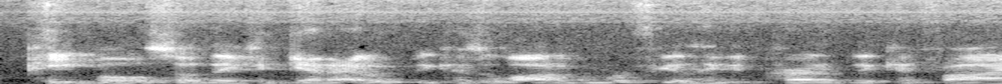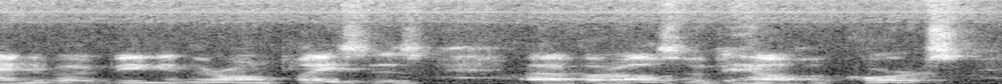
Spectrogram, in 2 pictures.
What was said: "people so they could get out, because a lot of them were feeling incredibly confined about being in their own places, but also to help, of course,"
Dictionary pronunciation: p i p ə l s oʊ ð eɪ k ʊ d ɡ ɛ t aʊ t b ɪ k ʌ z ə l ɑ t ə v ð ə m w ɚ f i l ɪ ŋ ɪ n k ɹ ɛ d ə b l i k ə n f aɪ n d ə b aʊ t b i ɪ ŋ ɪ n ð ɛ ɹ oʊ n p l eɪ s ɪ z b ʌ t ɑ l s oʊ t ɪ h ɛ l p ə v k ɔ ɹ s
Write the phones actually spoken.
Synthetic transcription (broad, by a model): p i p l s oʊ ð eɪ k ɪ d ɡ ɛ t aʊ t b ɪ k ʌ z ə l ɑ t ə v ð ə m w ɚ f i l ɪ ŋ ɪ n k ɹ ɛ d ə b l i k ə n f aɪ n d ə b aʊ t b i ɪ ŋ ɪ n ð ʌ ɹ oʊ n p l eɪ s ɪ z b ʌ t ɑ l s oʊ t ɪ h ɛ l p ə v k ɔ ɹ s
